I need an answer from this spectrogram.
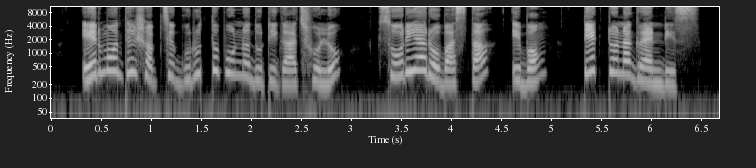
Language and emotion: Bengali, neutral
